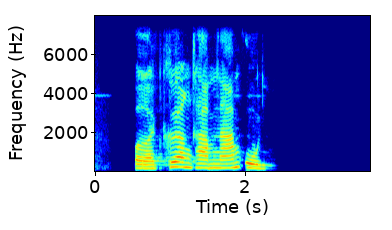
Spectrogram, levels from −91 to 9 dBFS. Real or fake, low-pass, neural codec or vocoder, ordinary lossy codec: fake; 7.2 kHz; vocoder, 44.1 kHz, 128 mel bands every 256 samples, BigVGAN v2; none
